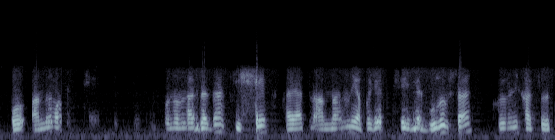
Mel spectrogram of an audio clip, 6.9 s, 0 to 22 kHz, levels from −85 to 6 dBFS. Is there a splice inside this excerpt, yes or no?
yes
